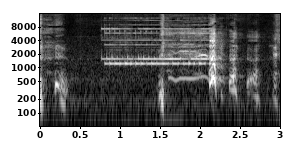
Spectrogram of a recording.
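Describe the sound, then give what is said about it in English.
A mobile phone rings with a brief electronic warbling tone lasting over a second, heard under and between bits of talk. “Oh, excuse me, that's my phone. I'll just turn that off.”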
